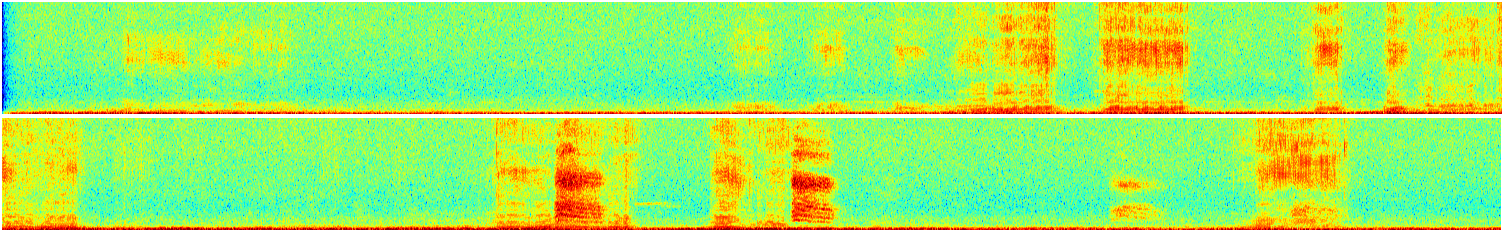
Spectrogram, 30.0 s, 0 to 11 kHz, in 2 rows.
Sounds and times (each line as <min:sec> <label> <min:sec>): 0:00.0 low rumble of a distant aeroplane 0:29.9
0:07.2 Bees on lavender 0:12.2
0:12.9 Bees on lavender 0:16.5
0:19.7 Bees on lavender 0:21.4
0:22.1 Bees on lavender 0:22.9
0:27.3 Bees on lavender 0:28.6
